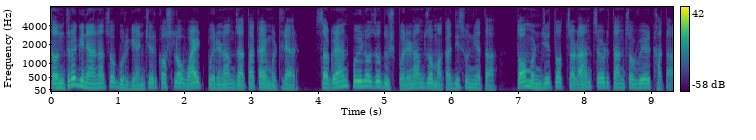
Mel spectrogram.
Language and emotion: Goan Konkani, neutral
